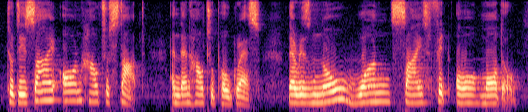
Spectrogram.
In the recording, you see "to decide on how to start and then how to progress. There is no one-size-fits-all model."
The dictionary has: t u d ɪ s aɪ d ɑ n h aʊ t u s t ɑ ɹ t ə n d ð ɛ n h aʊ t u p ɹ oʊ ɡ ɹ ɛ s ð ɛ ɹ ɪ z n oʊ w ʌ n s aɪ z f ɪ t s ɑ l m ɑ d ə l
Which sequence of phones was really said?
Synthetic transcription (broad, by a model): t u d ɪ s aɪ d ɑ n h aʊ t u s t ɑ ɹ t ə n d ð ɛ n h aʊ t u p ɹ oʊ ɡ ɹ ɛ s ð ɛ ɹ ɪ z n oʊ w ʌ n s aɪ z f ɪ t ɑ m ɑ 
